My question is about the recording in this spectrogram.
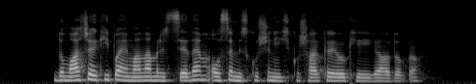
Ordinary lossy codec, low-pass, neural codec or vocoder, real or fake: none; 14.4 kHz; autoencoder, 48 kHz, 32 numbers a frame, DAC-VAE, trained on Japanese speech; fake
